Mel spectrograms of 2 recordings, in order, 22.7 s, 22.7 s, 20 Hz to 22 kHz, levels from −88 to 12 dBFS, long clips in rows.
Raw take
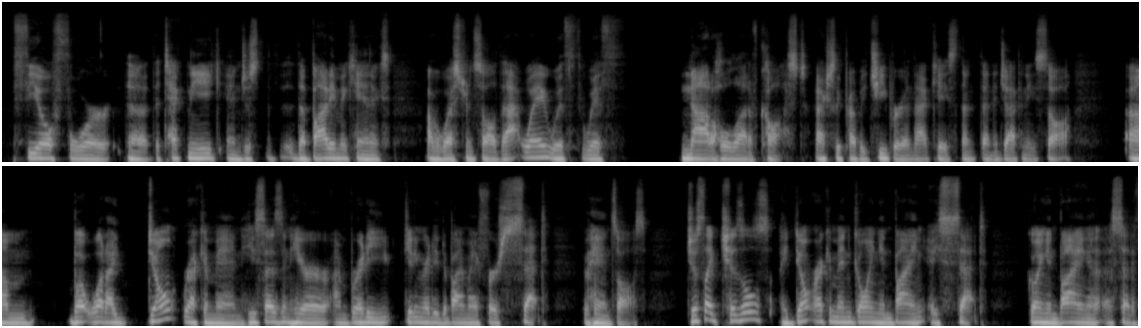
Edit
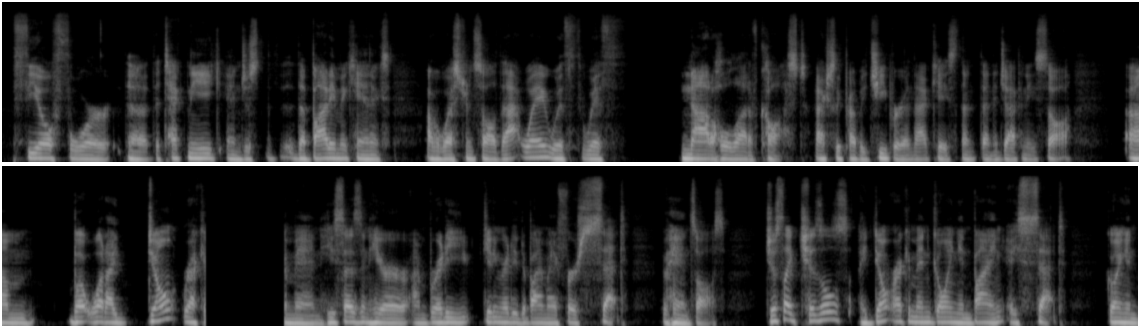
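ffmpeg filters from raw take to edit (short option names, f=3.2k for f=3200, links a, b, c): -filter_complex "[0:a]asplit=2[a][b];[a]atrim=end=13.4,asetpts=PTS-STARTPTS,afade=t=out:st=13.396:d=0.004:c=hsin,apad=pad_dur=0.79[c];[b]atrim=start=13.4,asetpts=PTS-STARTPTS,afade=t=in:d=0.004:c=hsin[d];[c][d]concat=n=2:v=0:a=1"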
